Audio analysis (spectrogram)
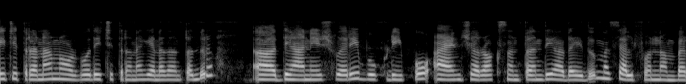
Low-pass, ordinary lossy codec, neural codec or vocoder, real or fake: none; none; codec, 16 kHz, 4 kbps, X-Codec, WavLM features, trained on Multilingual LibriSpeech; fake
